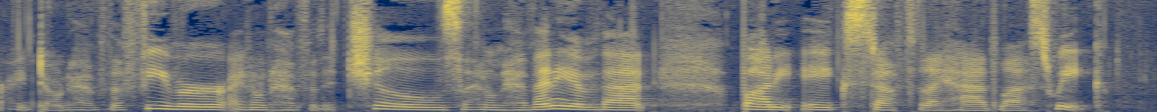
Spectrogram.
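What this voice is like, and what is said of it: Slightly stuffy, congested voice. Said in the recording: “You could probably still hear in my voice that I'm a little stuffy”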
